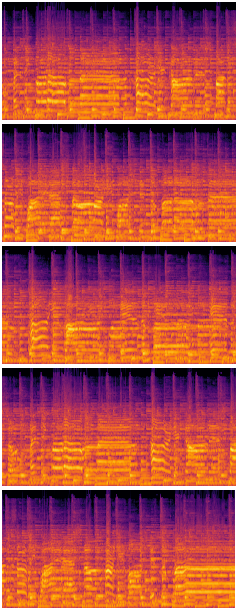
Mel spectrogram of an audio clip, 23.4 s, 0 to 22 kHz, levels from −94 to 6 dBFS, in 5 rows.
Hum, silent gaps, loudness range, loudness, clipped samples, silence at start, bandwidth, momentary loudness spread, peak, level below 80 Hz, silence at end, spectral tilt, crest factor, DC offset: none; none; 2 LU; -10 LUFS; 0.5%; 0 s; 17.5 kHz; 7 LU; 0 dBFS; -34 dBFS; 0 s; -5.5 dB/octave; 10 dB; under 0.1%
